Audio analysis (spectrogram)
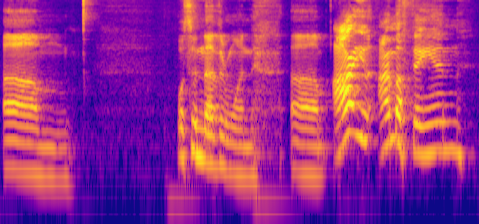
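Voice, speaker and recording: A man co-hosting a podcast, chatting casually and haltingly, often trailing off as he thinks. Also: a little high, very animated, fairly bright tone. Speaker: podcast co-host. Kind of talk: casual chat.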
